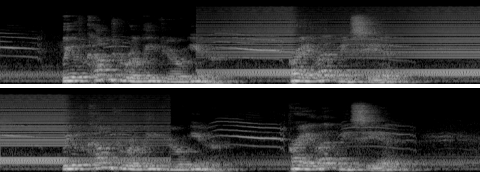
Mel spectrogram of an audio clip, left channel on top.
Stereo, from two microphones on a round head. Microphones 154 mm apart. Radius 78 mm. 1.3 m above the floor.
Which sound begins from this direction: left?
A man speaking, at 0.6 s.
